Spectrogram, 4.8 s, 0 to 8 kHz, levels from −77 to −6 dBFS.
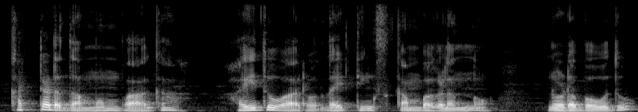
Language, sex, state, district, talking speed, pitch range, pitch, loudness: Kannada, male, Karnataka, Bangalore, 90 wpm, 110-145 Hz, 120 Hz, -19 LUFS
